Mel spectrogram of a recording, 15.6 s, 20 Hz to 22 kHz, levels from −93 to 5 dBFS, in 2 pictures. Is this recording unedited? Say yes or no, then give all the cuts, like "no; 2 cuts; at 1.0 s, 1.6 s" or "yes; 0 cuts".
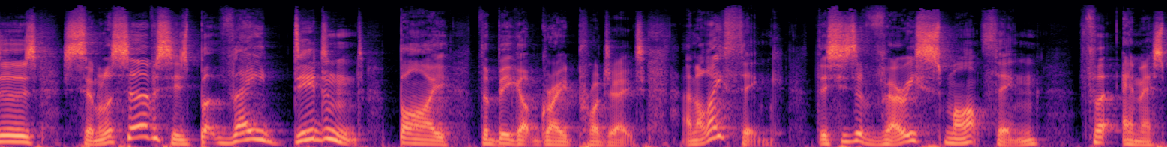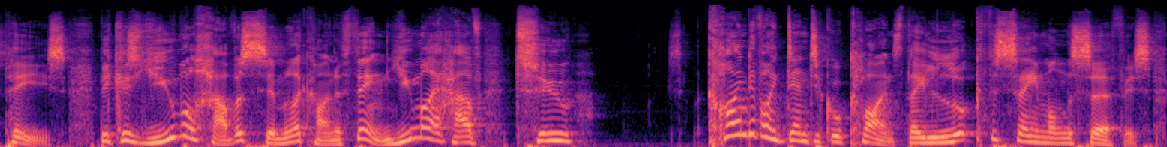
no; 1 cut; at 4.5 s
